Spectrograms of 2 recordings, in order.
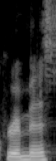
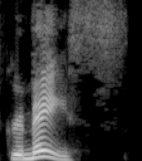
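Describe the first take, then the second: First: The stress falls in the usual place. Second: The stress falls in an odd place. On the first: The speaker calls it right. "instead of saying grimace" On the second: The speaker calls it wrong. "it puts like emphasis in weird places"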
